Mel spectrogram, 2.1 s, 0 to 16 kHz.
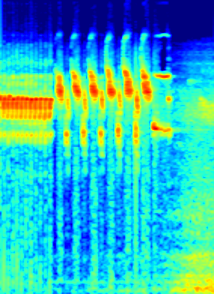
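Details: Home-bred European goldfinch × canary hybrid, May 2015, singing a quick high trill that breaks into a series of separate bright, ringing chirps at a steady pace, closing on a thin drawn-out whistle.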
